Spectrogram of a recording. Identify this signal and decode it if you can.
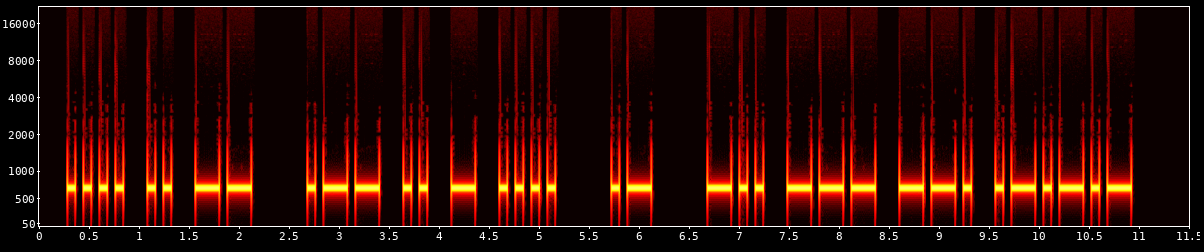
Morse code, heard as a keyed tone, about 15 wpm, 700 Hz. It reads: HIM WITH A DOG.
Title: Additional Easy Phrases 15wpm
